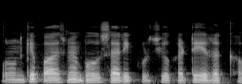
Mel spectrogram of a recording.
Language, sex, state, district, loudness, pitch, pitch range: Hindi, male, Uttar Pradesh, Shamli, -18 LUFS, 100 Hz, 100-105 Hz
